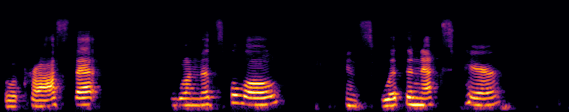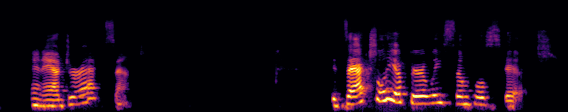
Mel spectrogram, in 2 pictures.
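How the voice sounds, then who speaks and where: A woman leads a live beading lesson from her craft table, talking slowly and calmly through each step. She repeats each instruction and now and then restarts a phrase. Her voice sounds close and dry, with no room echo. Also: medium pitch. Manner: patient, repetitive step-by-step instructions with self-corrections.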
